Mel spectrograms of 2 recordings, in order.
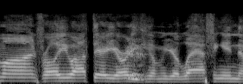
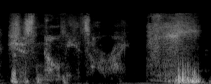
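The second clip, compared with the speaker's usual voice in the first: whispering; 7 dB quieter, much slower than usual. Real, not acted. Mock-consoling himself after joke.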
